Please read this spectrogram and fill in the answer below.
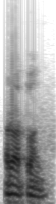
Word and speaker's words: রতন: তার মানে অ আছে, তাহলে এই মাঝের অ এর উচ্চারণ ওকার হবে, সে কারণে উচ্চারণ হবে রতন, র তয়কার দন্তন্য হস, রতন।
